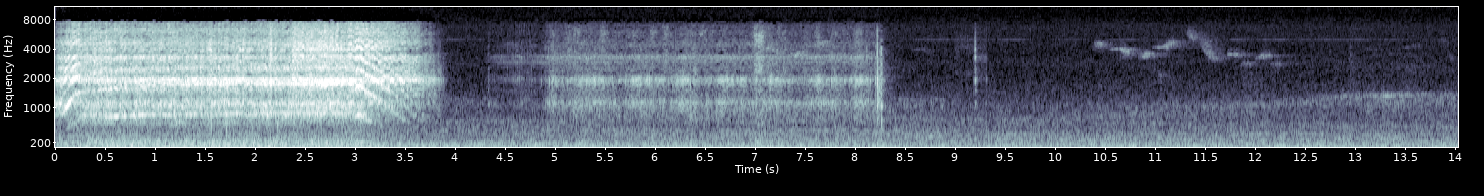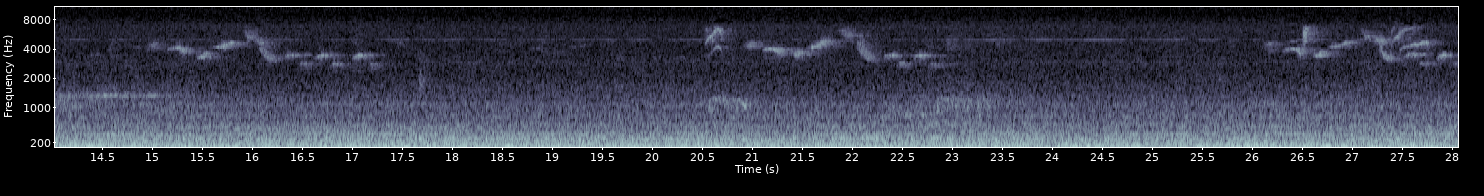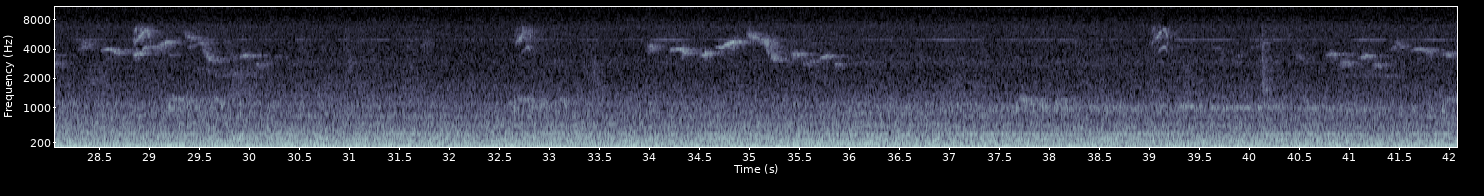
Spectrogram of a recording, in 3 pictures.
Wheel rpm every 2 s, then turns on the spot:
170, 150, 10, 20, 0, 0, 0, 0, 0, 0, 0, 0, 0, 0, 0, 0, 0, 0, 0, 0, 0.
4-8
